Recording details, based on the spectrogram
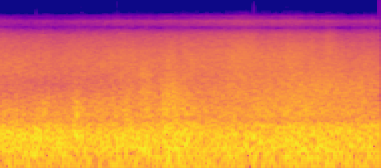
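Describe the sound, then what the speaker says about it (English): Sea waves rolling in as lovely rollers onto the beach at Tunstall on the UK coast, a steady, loud, continuous wash of surf and rumble with wind noise throughout and no voices. "See a few little shots of them lovely waves, guys."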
